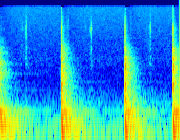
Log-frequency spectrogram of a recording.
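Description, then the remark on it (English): A kick drum beat drummed on a desk: three dull, low thumps playing three downbeats, with a resonant low ring between hits and no voices. “We're going to do some desk drumming for the first time in a while, and I'm going to do the kick drum on the desk and a little bit of clapping and snapping to illustrate the beat”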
